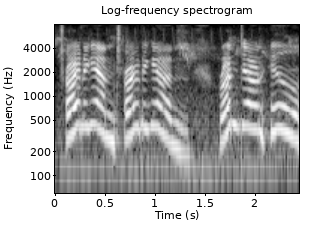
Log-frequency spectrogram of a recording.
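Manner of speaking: high, eager cow voice; cows suggesting. A narrator's reading. Cows urging Wilbur downhill, high and eager. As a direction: call encouragement from the field. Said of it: "suggested the cows".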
